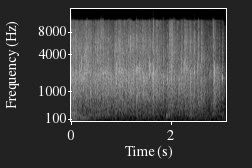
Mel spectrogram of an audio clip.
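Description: Studio audience on a game show breaks into steady applause, dense clapping held at an even level for about three seconds before tapering slightly at the end.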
